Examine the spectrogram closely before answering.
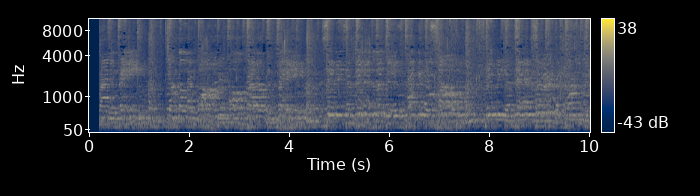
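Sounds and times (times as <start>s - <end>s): backing music with steady beat: 0.2s - 10.0s
choir singing: 0.2s - 10.0s.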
